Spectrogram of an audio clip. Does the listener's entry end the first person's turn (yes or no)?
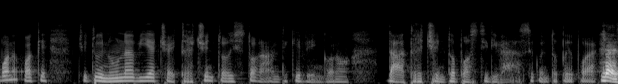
yes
